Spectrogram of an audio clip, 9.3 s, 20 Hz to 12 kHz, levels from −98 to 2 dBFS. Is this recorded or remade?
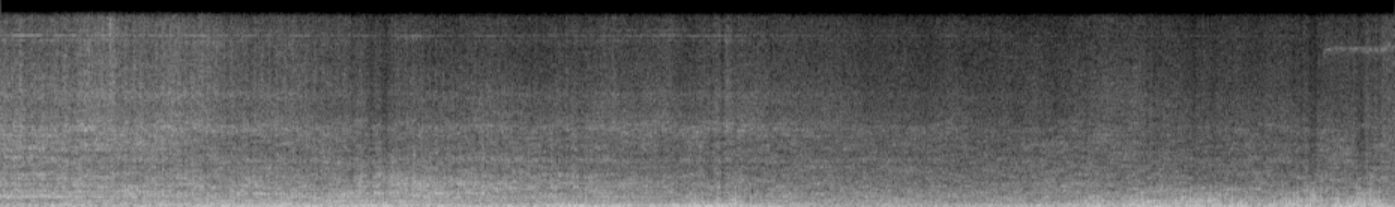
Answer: recorded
